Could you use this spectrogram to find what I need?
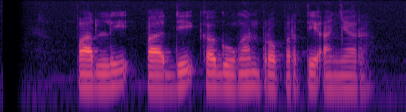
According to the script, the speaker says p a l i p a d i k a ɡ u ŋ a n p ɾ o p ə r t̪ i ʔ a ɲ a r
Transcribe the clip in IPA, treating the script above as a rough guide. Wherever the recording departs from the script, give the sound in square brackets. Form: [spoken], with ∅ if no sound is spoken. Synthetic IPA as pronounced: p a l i p a d i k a ɡ u ŋ a n p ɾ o p ə r t̪ i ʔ a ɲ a r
